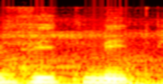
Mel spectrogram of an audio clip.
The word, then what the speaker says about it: VidMate: L'application s'appelle VidMate et ça s'écrit V majuscule, I minuscule, M majuscule, A, T, E.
